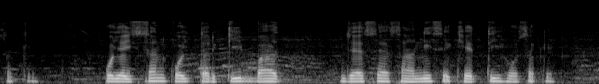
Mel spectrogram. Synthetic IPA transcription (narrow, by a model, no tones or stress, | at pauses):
əkeː | koiəɪsənkoːit̪əɾkiːbbaːd̪ | d͡ʒɛːseaːsaːnisḛkʰeːt̪iɦosəkeː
